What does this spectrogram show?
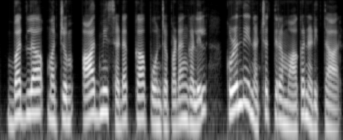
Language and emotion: Tamil, neutral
